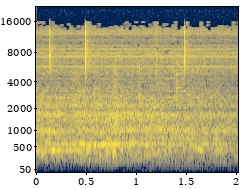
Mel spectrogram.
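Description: Faint background voices of people talking, quieter than the nearby speech on either side.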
